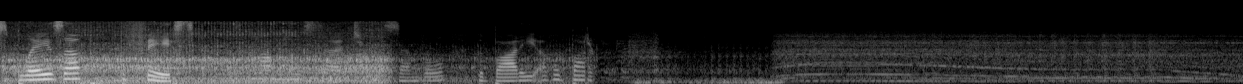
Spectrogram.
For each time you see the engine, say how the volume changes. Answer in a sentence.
You can hear the engine from 0.0 to 12.3 s, getting quieter.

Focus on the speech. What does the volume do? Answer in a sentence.
The volume of the speech goes down, then up.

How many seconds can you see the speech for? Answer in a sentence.
The speech can be heard for 6 seconds in total.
